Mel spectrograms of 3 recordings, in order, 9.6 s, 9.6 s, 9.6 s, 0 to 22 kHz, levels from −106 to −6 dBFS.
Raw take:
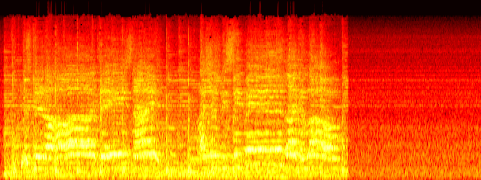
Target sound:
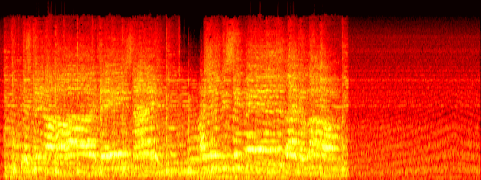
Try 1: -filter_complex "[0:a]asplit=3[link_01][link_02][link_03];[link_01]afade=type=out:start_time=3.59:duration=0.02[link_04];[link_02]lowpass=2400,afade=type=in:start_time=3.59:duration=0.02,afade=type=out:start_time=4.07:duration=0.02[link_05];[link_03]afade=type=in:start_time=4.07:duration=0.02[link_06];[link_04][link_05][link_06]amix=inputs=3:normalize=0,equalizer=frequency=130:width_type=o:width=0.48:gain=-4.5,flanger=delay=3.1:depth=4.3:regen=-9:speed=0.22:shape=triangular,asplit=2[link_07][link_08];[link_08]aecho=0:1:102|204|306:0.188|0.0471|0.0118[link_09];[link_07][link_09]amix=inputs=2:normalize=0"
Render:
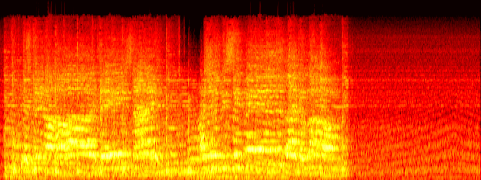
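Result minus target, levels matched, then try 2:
echo-to-direct +10 dB
-filter_complex "[0:a]asplit=3[link_01][link_02][link_03];[link_01]afade=type=out:start_time=3.59:duration=0.02[link_04];[link_02]lowpass=2400,afade=type=in:start_time=3.59:duration=0.02,afade=type=out:start_time=4.07:duration=0.02[link_05];[link_03]afade=type=in:start_time=4.07:duration=0.02[link_06];[link_04][link_05][link_06]amix=inputs=3:normalize=0,equalizer=frequency=130:width_type=o:width=0.48:gain=-4.5,flanger=delay=3.1:depth=4.3:regen=-9:speed=0.22:shape=triangular,asplit=2[link_07][link_08];[link_08]aecho=0:1:102|204:0.0596|0.0149[link_09];[link_07][link_09]amix=inputs=2:normalize=0"

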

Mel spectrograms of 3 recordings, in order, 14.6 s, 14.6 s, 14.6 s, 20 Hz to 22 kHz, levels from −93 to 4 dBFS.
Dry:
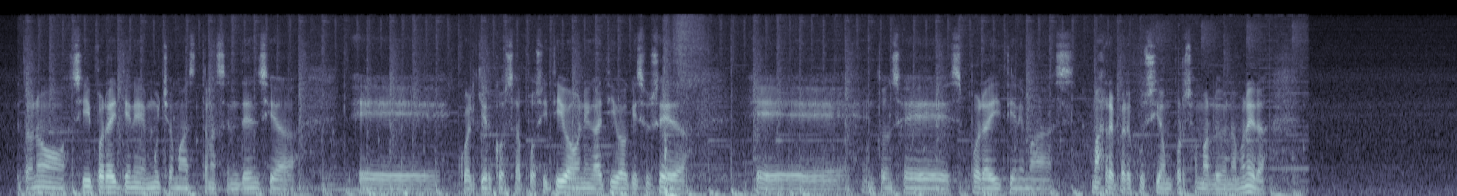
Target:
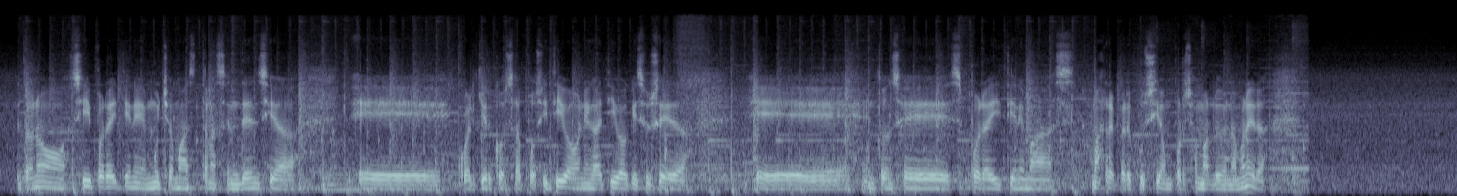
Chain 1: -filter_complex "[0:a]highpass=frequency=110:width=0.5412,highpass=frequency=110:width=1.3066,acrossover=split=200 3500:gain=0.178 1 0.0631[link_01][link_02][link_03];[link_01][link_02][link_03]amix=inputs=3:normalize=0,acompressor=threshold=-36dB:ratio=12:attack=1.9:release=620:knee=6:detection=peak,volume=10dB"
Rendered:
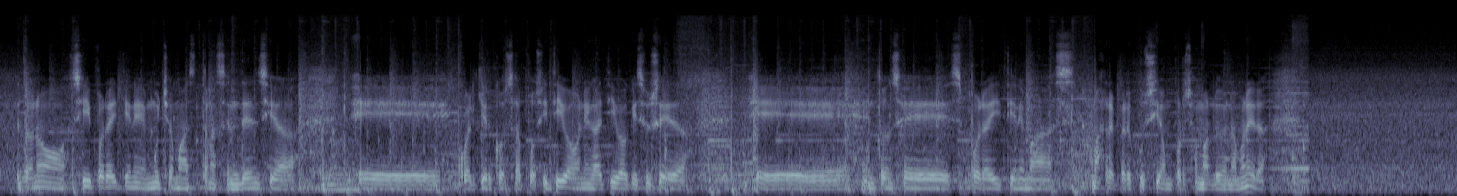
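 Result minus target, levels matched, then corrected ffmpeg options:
downward compressor: peak gain reduction +9.5 dB
-filter_complex "[0:a]highpass=frequency=110:width=0.5412,highpass=frequency=110:width=1.3066,acrossover=split=200 3500:gain=0.178 1 0.0631[link_01][link_02][link_03];[link_01][link_02][link_03]amix=inputs=3:normalize=0,acompressor=threshold=-25.5dB:ratio=12:attack=1.9:release=620:knee=6:detection=peak,volume=10dB"

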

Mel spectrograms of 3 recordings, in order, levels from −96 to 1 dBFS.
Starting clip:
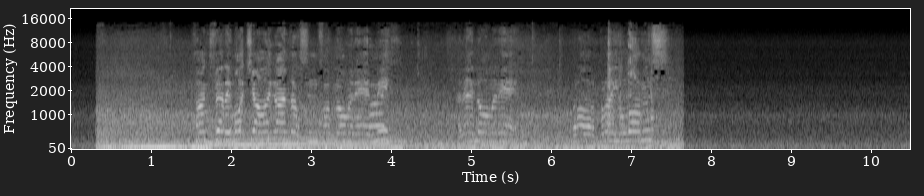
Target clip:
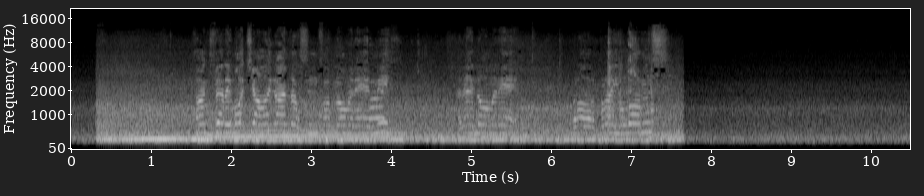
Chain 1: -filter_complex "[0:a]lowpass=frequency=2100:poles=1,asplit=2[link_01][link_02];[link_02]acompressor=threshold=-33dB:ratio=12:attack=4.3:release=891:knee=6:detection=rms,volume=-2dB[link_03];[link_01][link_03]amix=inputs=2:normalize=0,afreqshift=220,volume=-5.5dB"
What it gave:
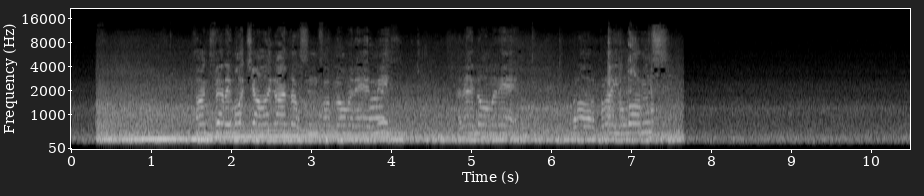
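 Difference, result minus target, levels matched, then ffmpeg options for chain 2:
downward compressor: peak gain reduction −8.5 dB
-filter_complex "[0:a]lowpass=frequency=2100:poles=1,asplit=2[link_01][link_02];[link_02]acompressor=threshold=-42.5dB:ratio=12:attack=4.3:release=891:knee=6:detection=rms,volume=-2dB[link_03];[link_01][link_03]amix=inputs=2:normalize=0,afreqshift=220,volume=-5.5dB"

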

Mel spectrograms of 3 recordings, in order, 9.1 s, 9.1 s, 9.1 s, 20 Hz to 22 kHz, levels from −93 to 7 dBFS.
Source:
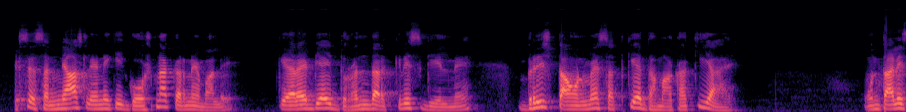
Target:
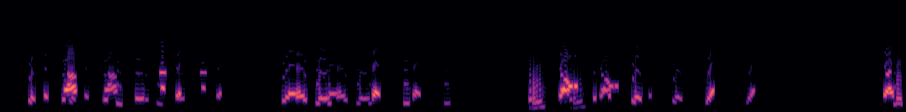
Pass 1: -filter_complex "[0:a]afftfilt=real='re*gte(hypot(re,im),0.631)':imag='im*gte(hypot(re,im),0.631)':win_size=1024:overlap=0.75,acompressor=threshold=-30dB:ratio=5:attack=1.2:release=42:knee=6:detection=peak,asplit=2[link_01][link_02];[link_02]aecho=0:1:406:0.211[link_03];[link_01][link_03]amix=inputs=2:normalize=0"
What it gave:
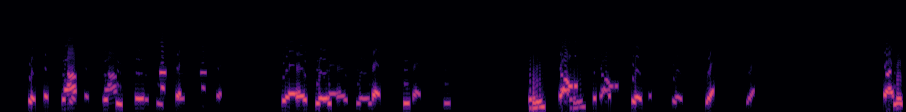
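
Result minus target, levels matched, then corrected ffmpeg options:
1,000 Hz band −4.0 dB
-filter_complex "[0:a]afftfilt=real='re*gte(hypot(re,im),0.631)':imag='im*gte(hypot(re,im),0.631)':win_size=1024:overlap=0.75,acompressor=threshold=-30dB:ratio=5:attack=1.2:release=42:knee=6:detection=peak,highpass=frequency=830:width_type=q:width=3.6,asplit=2[link_01][link_02];[link_02]aecho=0:1:406:0.211[link_03];[link_01][link_03]amix=inputs=2:normalize=0"

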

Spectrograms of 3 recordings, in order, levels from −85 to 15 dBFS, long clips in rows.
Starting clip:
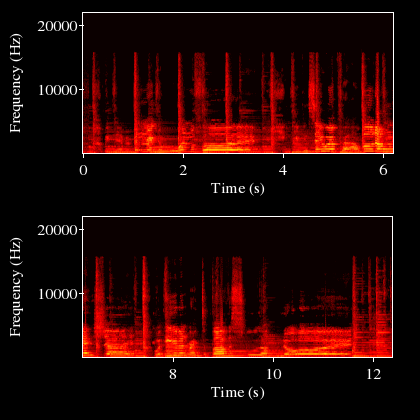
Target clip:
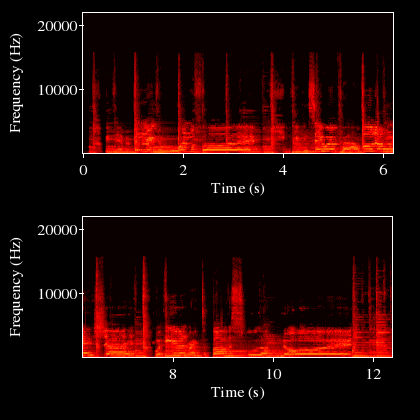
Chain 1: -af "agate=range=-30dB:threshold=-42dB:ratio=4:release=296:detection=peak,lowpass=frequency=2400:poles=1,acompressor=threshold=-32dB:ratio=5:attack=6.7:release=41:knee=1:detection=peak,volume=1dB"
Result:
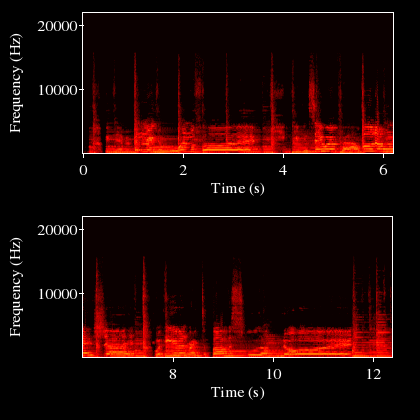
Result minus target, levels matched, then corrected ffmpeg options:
8,000 Hz band −7.0 dB
-af "agate=range=-30dB:threshold=-42dB:ratio=4:release=296:detection=peak,lowpass=frequency=7600:poles=1,acompressor=threshold=-32dB:ratio=5:attack=6.7:release=41:knee=1:detection=peak,volume=1dB"

